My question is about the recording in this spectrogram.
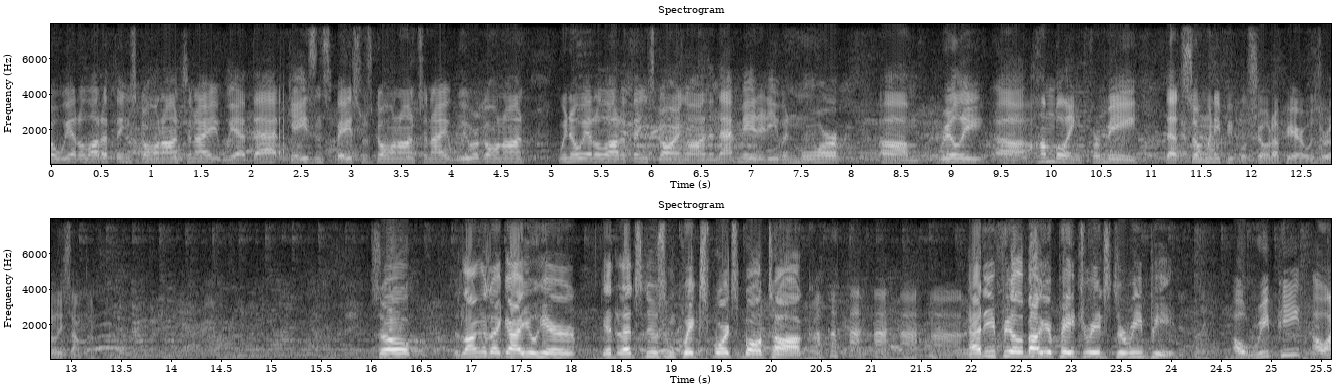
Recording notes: Inside the Rio a lot of Trek and Non Trek talk. Then we venture outside for the First ever Fansets Party hosted by The Trekgeeks podcast at The Other Room at the Forum Shops at Caesers Palace. This is the only place where you will hear exclusive audio from that event.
